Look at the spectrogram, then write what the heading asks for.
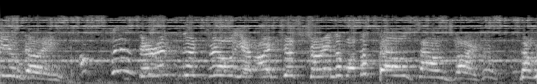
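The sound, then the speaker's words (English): Fire alarm bells ring continuously throughout for a practice drill with no actual fire, a steady metallic clamor, while several excited voices talk and call out loudly over it. “It's fire. It's not fire. It's only bells.”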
